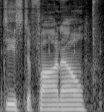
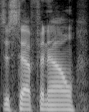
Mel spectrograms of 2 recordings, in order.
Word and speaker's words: DiStefano: Even in my own family, like my father says DiStefano and his sister says DiStefano.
